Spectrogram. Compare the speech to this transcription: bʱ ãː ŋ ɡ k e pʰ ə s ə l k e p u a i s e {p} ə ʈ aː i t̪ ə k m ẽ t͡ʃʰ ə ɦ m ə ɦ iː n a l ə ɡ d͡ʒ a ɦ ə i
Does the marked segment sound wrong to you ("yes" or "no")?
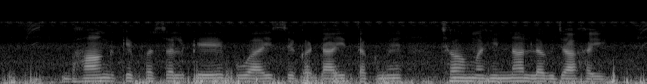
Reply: yes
